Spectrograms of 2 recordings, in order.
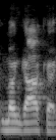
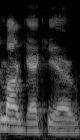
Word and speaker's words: mangaka: uh mangaka mangaka yeah mangaka yeah I always said mangio like a shingan I was I was butchered that but yeah mangaka how you say it watch yeah we westernized it but they they know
